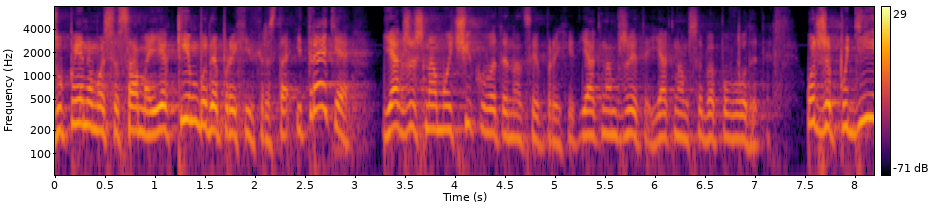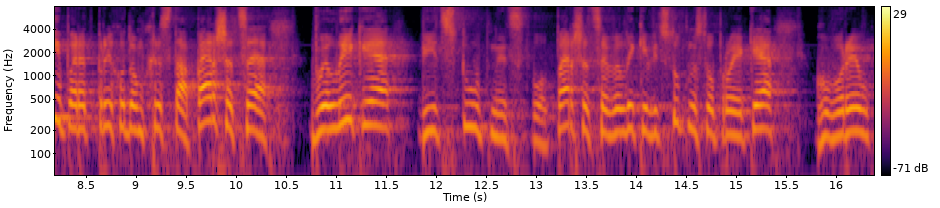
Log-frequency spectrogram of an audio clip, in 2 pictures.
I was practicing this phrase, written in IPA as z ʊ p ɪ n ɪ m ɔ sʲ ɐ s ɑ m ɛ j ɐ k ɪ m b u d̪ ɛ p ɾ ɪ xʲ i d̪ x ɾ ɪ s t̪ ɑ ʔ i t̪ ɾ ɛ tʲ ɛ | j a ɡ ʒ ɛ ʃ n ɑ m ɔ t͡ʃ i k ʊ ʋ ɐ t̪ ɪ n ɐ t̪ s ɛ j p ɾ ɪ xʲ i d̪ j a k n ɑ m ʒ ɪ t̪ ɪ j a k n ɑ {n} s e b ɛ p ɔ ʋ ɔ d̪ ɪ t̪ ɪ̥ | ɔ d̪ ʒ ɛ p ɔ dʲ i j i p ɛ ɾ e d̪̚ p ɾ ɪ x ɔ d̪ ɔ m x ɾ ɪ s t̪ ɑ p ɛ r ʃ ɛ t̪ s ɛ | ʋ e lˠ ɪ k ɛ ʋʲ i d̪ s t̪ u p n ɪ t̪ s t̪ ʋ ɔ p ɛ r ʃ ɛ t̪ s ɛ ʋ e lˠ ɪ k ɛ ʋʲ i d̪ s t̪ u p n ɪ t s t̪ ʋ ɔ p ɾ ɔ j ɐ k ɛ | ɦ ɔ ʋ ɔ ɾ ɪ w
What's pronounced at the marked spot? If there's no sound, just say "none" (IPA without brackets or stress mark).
m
